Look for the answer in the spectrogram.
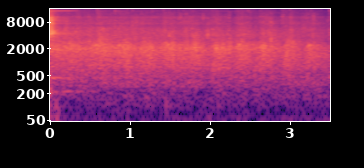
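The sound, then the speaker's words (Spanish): Loud, sustained audience applause given to the Lord during a church service, a dense steady wash of many hands clapping together with no pauses, filling the whole few seconds at an even level. “Denle un fuerte aplauso al Señor en esta hora, en el nombre de Jesús.”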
